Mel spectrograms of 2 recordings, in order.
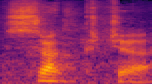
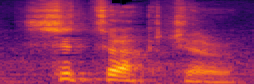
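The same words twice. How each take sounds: First: The three opening consonants are said together. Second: A vowel is inserted between the opening consonants. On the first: The speaker calls it right. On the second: The speaker calls it wrong.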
